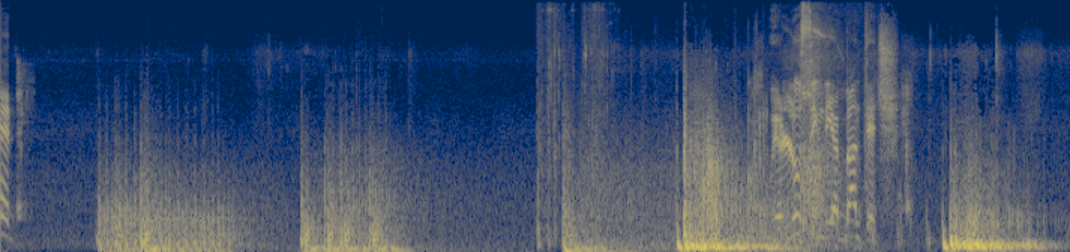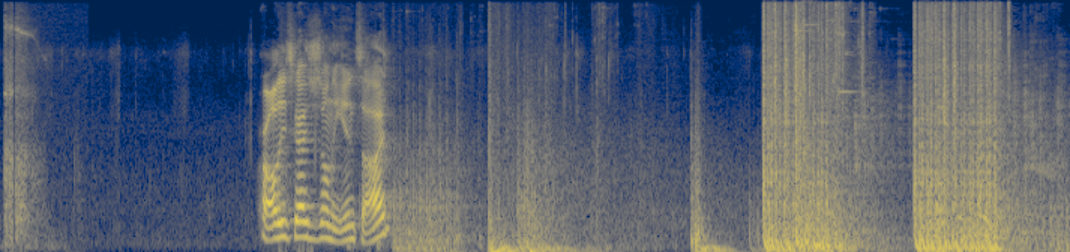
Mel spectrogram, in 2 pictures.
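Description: Bursts of heavy gunfire ring out, each fading with a short echo.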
